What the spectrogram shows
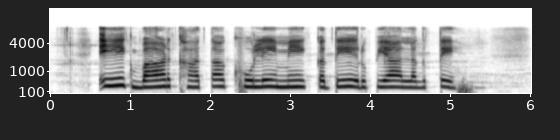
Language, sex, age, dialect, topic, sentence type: Magahi, female, 36-40, Northeastern/Surjapuri, banking, question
